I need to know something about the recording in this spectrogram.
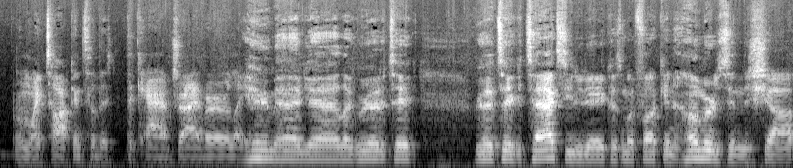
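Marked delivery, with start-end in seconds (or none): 2.5-8.0 put-on drunk cool-guy voice, higher pitch. Retelling talking to a cab driver at fifteen: imitating his drunk self trying to sound cool. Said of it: "I'm all drunk, like, fucking fifteen, trying to sound like I'm cool".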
